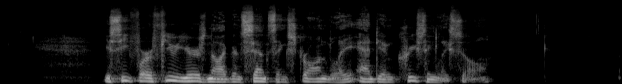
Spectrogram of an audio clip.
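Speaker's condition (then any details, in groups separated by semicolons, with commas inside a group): No condition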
